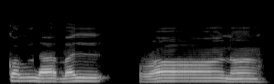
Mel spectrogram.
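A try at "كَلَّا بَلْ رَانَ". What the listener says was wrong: نون دراز نون دراز ہو گیا. نون دراز نہیں کرنا. کل بل رانا.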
